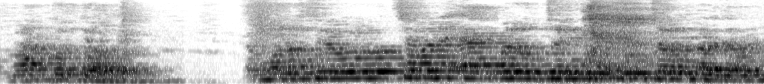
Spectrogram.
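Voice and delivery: usual speaking voice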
